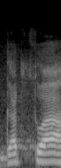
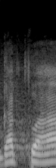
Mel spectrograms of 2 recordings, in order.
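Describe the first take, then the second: No difference in how they are said.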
